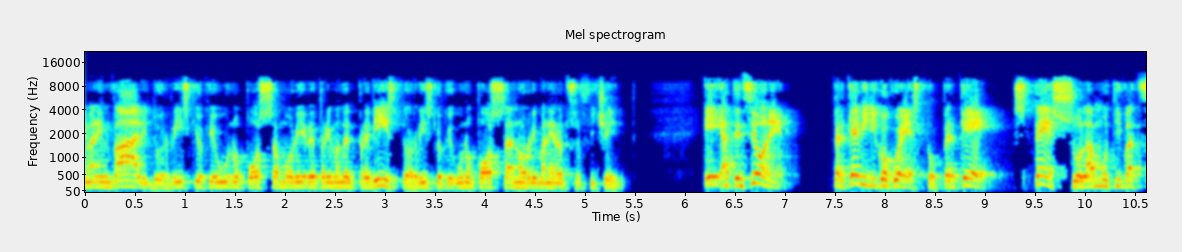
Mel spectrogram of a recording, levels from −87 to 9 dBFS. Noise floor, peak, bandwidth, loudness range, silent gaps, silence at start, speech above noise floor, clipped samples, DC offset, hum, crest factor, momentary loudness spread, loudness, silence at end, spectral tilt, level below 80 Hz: -54 dBFS; -2 dBFS; 11.5 kHz; 3 LU; 5.52-5.58 s, 7.23-7.40 s; 0 s; 39 dB; under 0.1%; under 0.1%; none; 14 dB; 7 LU; -15 LUFS; 0 s; -3 dB/octave; -60 dBFS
